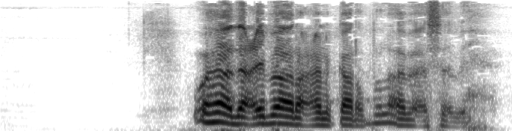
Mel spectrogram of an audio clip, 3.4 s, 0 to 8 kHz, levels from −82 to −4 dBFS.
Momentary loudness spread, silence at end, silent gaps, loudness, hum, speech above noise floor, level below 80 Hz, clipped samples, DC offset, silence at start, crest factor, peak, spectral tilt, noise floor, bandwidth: 13 LU; 0.25 s; none; -10 LUFS; none; 61 dB; -48 dBFS; 0.5%; under 0.1%; 1.3 s; 12 dB; 0 dBFS; -4 dB/octave; -72 dBFS; 8 kHz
